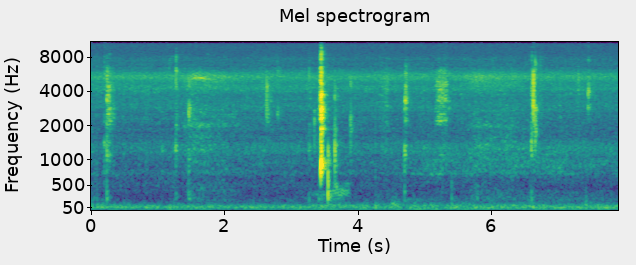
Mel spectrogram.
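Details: 9-day-old newborn girl waking up with hiccups: one sharp, abrupt catch and a few fainter clicks in a quiet room.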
